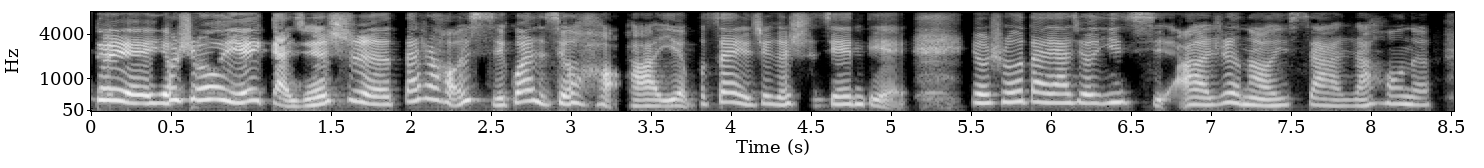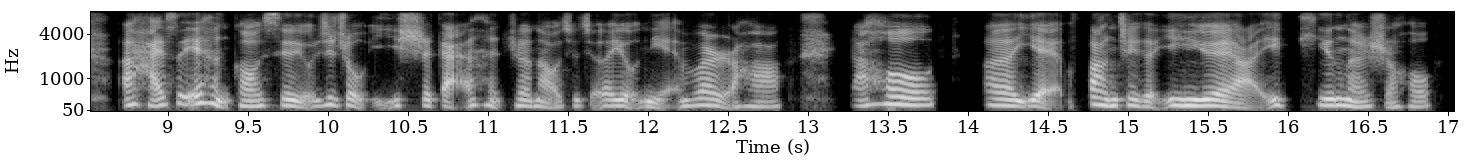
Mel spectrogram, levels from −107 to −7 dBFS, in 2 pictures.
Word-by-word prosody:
对， 285 -8 +9
有 265 +7 +6
时 365 +1 +3
候 370 0 +5
也 315 +1 +9
感 295 - +5
觉 205 +7 +5
是， 275 -10 +4
但 320 +3 +1
是 380 -2 +1
好 315 - +1
像 335 - +2
习 355 - +1
惯 310 +7 +2
了 275 - 0
就 240 +4 +1
好 235 - -3
哈， 180 -1 +1
也 180 +2 0
不 235 - -12
在 290 +2 +2
于 - - -1
这 240 +3 -3
个 220 +2 0
时 210 -6 -7
间 230 +3 0
点， - - -4 0.4
有 265 -1 +1
时 290 +1 -4
候 305 +2 +2
大 300 -2 0
家 270 0 +2
就 265 -2 0
一 275 +3 -2
起， 295 +5 0
啊， 215 -1 +1
热 275 +5 -1
闹 200 -4 0
一 200 - -4
下。 200 -4 -4
然 185 +4 -6
后 245 -2 -6
呢， 210 -2 -5 0.3
啊， 200 - -5
孩 210 -2 -4
子 230 0 -6
也 250 - -1
很 260 - -5
高 170 -2 -6
兴， 185 0 -4
有 165 - -9
这 210 +4 -7
种 185 -2 -8
仪 - - -17
式 185 0 -6
感， - - -4 0.2
很 185 - -10
热 185 -3 -8
闹， 160 -2 -9
就 175 +2 -14
觉 - - -15
得 180 0 -8
有 175 - -5
年 165 +2 -9
味 200 +1 -6
儿 170 -6 -6
哈。 155 0 -11 0.4
然 180 +1 -9
后， 215 -3 -2 0.3
呃， 190 -3 -4
也 175 +2 -3 0.2
放 210 -5 -2
这 185 0 -6
个 160 - -7
音 190 -1 -1
乐 185 -2 +2
呀， 135 - -6
一 190 -1 -9
听 195 +3 -4
的 155 -3 -4
时 140 -4 -10
候， 155 +1 -13
210 Hz, 290 characters per minute, -19 LUFS, 180-265 Hz, 0.4 s, 对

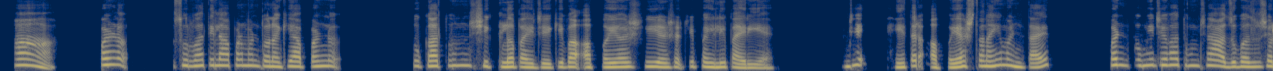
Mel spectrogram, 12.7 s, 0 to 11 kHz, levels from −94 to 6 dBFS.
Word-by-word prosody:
हां. 265 - +2 0.5
पण 300 +1 +2
अ, - - -4 0.5
सुरुवातीला 265 +1 0
आपण 270 +1 -2
म्हणतो 250 -3 0
ना, 220 - +3
की 235 - -3
आपण 230 +3 +1 0.8
चुकातून 245 +3 0
शिकलं 210 -3 +1
पाहिजे 185 -2 +1
किंवा 205 0 +2
"अपयश 195 +2 +2
ही 215 -1 +2
यशाची 195 +1 0
पहिली 200 -1 +4
पायरी 165 -3 +1
आहे." 150 - -5
म्हणजे 220 - -8 0.3
हे 190 +1 +3
तर 245 -2 0
अपयश 185 +5 +2
तर 245 - 0
नाही 245 +3 +4
म्हणता 205 -9 +1
येत. 270 - 0 0.6
पण 285 -1 +2
तुम्ही 265 +2 -1
जेव्हा 285 0 +1
तुमच्या 260 0 -2
आजूबाजूचे 210 +1 +2
225 Hz, 150 wpm, -21 LUFS, 200-260 Hz, 0.8 s, पहिली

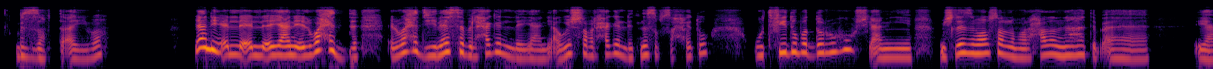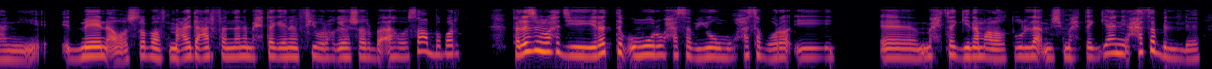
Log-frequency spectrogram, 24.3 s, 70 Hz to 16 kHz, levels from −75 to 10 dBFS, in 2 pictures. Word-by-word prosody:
بالضبط 175 -4 -3
أيوه. 165 +6 -5 0.9
يعني 340 -7 +8
ال 220 +1 +1
ال 200 +1 +2
يعني 210 -1 +6
الواحد 200 - +4 0.3
الواحد 265 +4 +2
يناسب 240 +5 +2
الحاجة 240 +6 +1
اللي 180 -9 -5
يعني 160 0 -6
أو - - -4
يشرب 230 0 +3
الحاجة 220 +4 -2
اللي 185 -5 -6
تناسب 210 +2 -2
صحّته 240 +7 -6 0.4
وتفيده 260 +6 +1
ما 260 - +1
تضرّهوش، 275 +7 -2
يعني 175 0 -2 0.3
مش 185 - +2
لازم 245 0 +2
أوصل 245 -2 0
لمرحلة 190 +5 -3
إنّها 210 +1 -2
تبقى 210 -5 -7 0.8
يعني 155 -1 -6
إدمان 195 +4 +3
أو - - 0
أشربها 195 -3 0
في 175 +1 -7
ميعاد 185 +2 +2
عارفة 190 +1 0
إن 185 - -2
أنا 195 +1 -1
محتاجة 190 0 -1
أنام 185 0 0
فيه 195 +2 -4
وأروح 180 -1 -6
جاية 185 +1 -1
شاربة 185 -2 -1
قهوة، 185 0 -2
صعب 280 +5 0
برضه. 225 +1 -6 0.4
فلازم 270 +8 +6
الواحد 275 -3 +3
ي 205 - -2 0.2
يرتّب 255 +4 +2
أموره 210 +2 0
حَسَب 210 -3 -2
يومه، 180 0 -3
حَسَب 205 -3 -3
وراه 180 +2 -2
إيه، 360 +2 -7 0.5
آآ 175 -1 0
محتاج 195 +1 -3
ينام 190 0 +2
على 165 -1 0
طول، 190 +3 -5
لأ 195 - +3
مش 180 +1 -2
محتاج، 185 +2 -5
يعني 245 -1 0
حَسَب 265 -4 +1
ال 165 -3 -7
200 Hz, 165 wpm, -24 LUFS, 180-235 Hz, 0.9 s, يعني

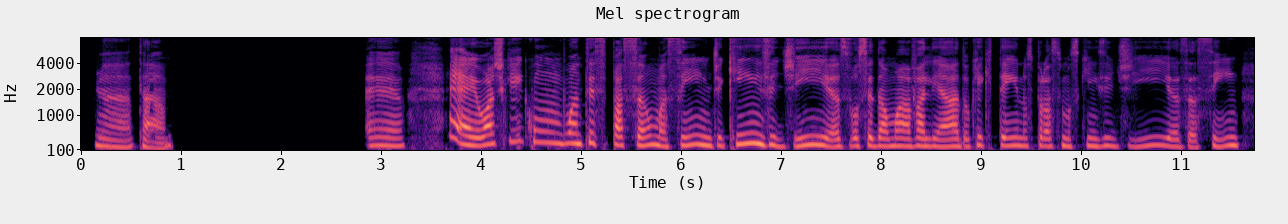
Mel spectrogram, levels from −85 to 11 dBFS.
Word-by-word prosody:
Ah, 175 -5 -3
tá. - - -2 2.0
É. 205 -1 -3 0.5
É, 245 - +7
eu 210 +2 +5
acho 245 +1 +4
que 310 +1 -4
com 305 -1 -7
uma 275 -2 0
antecipação, 225 -4 +1
assim, 215 +4 0
de 205 +1 -4
15 240 0 +3
dias, 190 0 0
você 200 +1 0
dá 195 0 +2
uma 200 +1 +2
avaliada 190 -1 +1
o - - -6
que 215 +4 -3
que - - -18
tem 210 0 0
nos 200 -1 -4
próximos 190 -2 -4
15 200 -1 -4
dias, 190 0 -6
assim, 195 +5 -3
205 Hz, 140 wpm, -21 LUFS, 190-225 Hz, 2.0 s, É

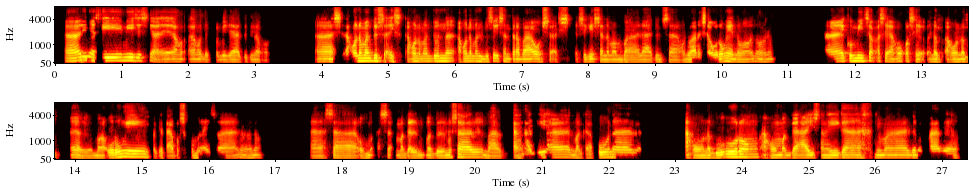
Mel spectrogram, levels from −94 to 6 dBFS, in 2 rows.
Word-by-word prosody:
Ah, 140 +3 +6
yun 185 +1 +2
nga 155 - +4
si 160 0 +5
misis 160 -1 +2
nga, 105 - +1
eh, 115 +1 0
ako 120 0 -5
ako 115 +1 -4
din 100 - -10
pamilyado 105 +1 -4
din 105 -1 -8
ako. - - -18 0.7
Ah, 125 0 +2
s 125 - +7
ako 135 - +1
naman 145 0 +6
dun 145 - +6
sa - - 0
is 130 - +3
ako 125 +2 0
naman 130 0 -2
dun 135 0 +2
na 135 0 0
ako 130 - -3
naman 130 0 -2
dun 125 - -1
sa 140 - +2
isang 130 -2 -1
trabaho, 120 0 +2
siya 125 - 0
si - - +3
sige, 115 +1 -1
siya 115 -2 +1
naman 105 0 -4
bahala 100 0 -3
dun 105 -1 -8
sa 95 -2 -3
kunwari 110 +2 -1
sa - - +4
urongin 125 +1 +2
o - - -4 0.2
ano 125 - -8
'no. 120 - -8 1.0
Ay, 135 +1 +5
kung 140 0 +3
minsan 140 +1 +2
kasi, 135 - -1
ako 125 +2 -1
kasi 120 -4 -1
ang 115 - -8
nag - - -17
ako 110 0 -2 0.2
nag - - -11 0.2
ayu 100 -6 -2
yung - - -7
mga 105 0 -1
urungin 150 +4 +5 0.2
pagkatapos 100 -1 -4
kumain 105 -1 -8
sa 100 +2 -6
ano, 125 - -9 0.2
ano. 120 - -6 0.8
Ah, 100 0 -6
sa 105 -1 -3
uma 105 +5 -6
sa - - -1
mag-al 100 -1 0
mag-almusal, 125 +4 +1
magtanghalian, 105 +7 -2
maghapunan. 130 +6 -1 0.8
Ako - - +1
ang - - -3
nag-uurong, 135 +4 +4
akong 115 +1 -1
mag-aayos 115 0 +2
ng 115 - -2
higaan, 120 +1 +1 0.2
yung 120 0 0
mga 120 0 -1
gano'ng 120 0 -4
bagay 115 0 -1
o - - -13
120 Hz, 180 wpm, -23 LUFS, 105-130 Hz, 1.0 s, s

